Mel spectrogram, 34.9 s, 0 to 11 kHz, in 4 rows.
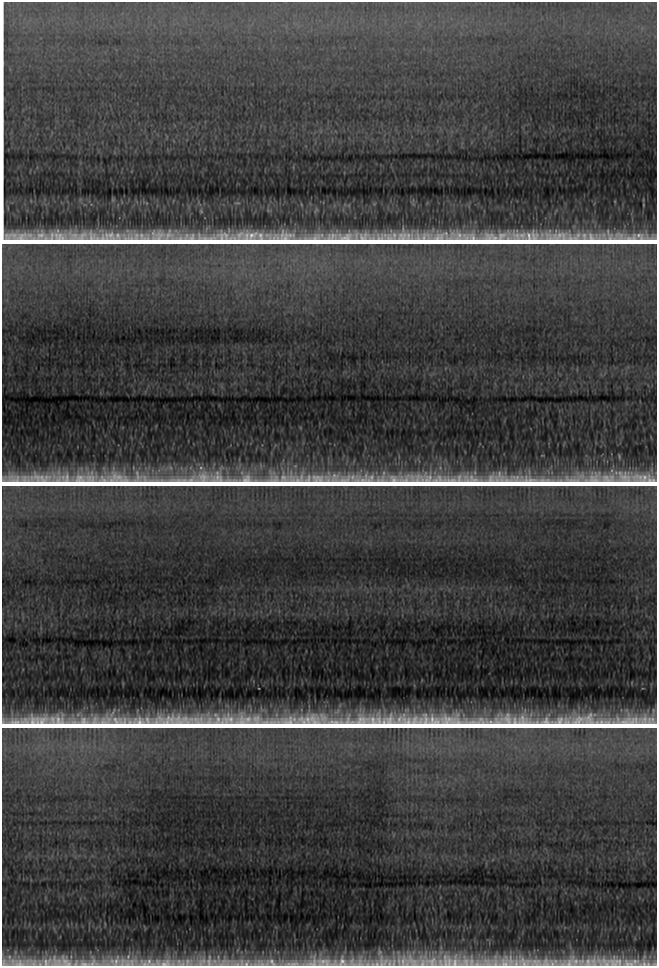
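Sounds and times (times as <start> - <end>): car engine idling with knock: 0.0 - 34.9.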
